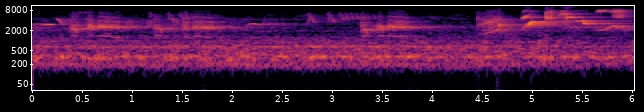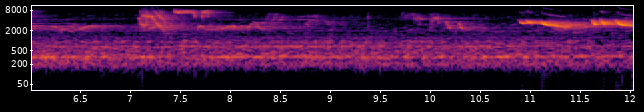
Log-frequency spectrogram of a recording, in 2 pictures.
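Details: Song thrush singing at 18:50 on the evening of 18 April 2021 from a treetop by the road to Krasnye Ozera in Zarechny: loud, varied, often repeated phrases of whistles and sharp chirps, with brief pauses, over a low steady hum.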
